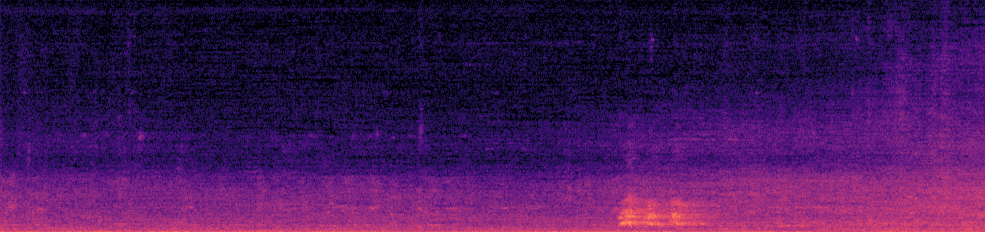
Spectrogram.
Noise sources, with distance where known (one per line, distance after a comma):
dog barking or whining, near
